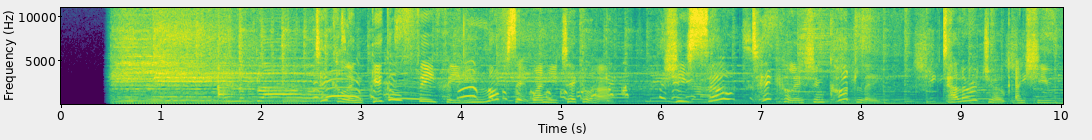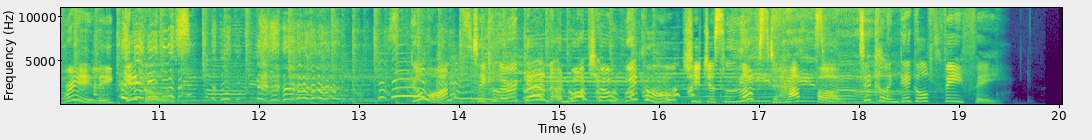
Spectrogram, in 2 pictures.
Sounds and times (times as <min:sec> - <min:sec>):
Music: 0:00.5 - 0:19.8
Giggle: 0:02.6 - 0:06.5, 0:10.3 - 0:14.4
Speech: 0:02.6 - 0:11.3, 0:13.4 - 0:19.5.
